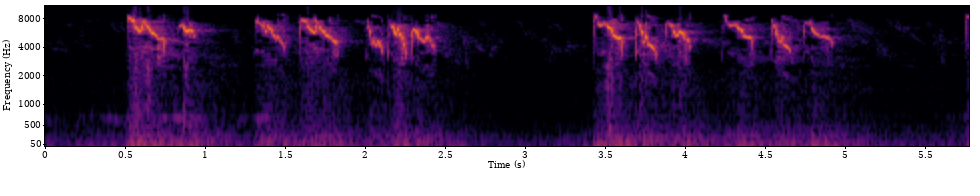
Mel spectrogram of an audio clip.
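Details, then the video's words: A white-eye delivers short clusters of sharp, high sweeping chirps, with a longer silent gap mid-way before another run of notes. "pleci buat ngetes vokal"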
